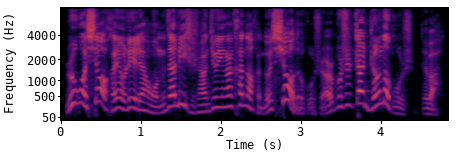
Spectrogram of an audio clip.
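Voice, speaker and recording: A man in his thirties hosting a stand-up comedy show, talking in a playful, animated way into a stage microphone before a live audience. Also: sits high, racing.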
